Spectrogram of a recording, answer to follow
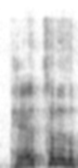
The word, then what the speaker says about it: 배천: 배천에서 배는 흰배자인데 배라고 읽습니다.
